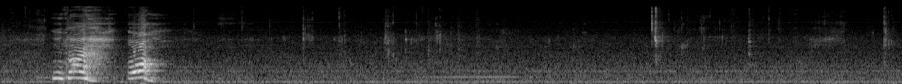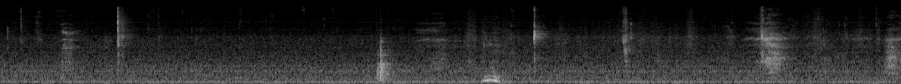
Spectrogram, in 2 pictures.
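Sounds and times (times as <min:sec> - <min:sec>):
faint steady hum: 0:00.0 - 0:18.0
person chewing chicken: 0:02.3 - 0:10.7
wet mouth clicks and smacks: 0:06.5 - 0:07.8, 0:10.2 - 0:10.4, 0:14.3 - 0:14.6.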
